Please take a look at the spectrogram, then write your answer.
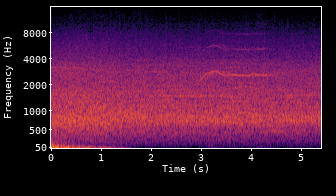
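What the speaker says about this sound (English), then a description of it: "So the crowd voicing its appreciation after that round." A fight-night arena crowd in a UFC 5 video game applauds and cheers after a round, a dense, steady wash of clapping and crowd noise with a faint whistle partway through.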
